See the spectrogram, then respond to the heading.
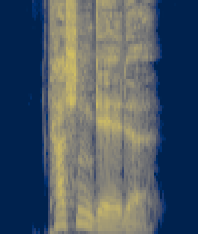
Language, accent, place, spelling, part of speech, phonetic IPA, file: German, Germany, Berlin, Taschengelde, noun, [ˈtaʃn̩ˌɡɛldə], De-Taschengelde.ogg
- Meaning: dative of Taschengeld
